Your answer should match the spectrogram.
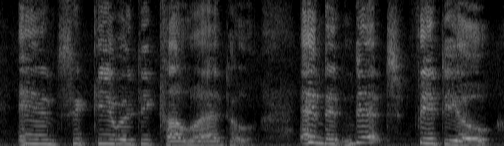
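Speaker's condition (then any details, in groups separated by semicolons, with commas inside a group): Cerebral palsy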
